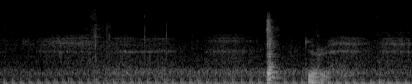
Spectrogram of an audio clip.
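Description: Honda Trail 125's air-cooled single-cylinder engine idling steadily, with one sharp click a little before three seconds in.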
